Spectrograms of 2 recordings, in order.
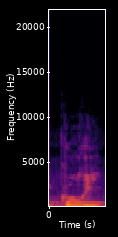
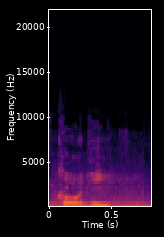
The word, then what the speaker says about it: kauri: Alors ça se prononce aussi kauri, les deux appellations sont tolérées, mais moi j'ai choisi kaori, voilà, c'est comme ça.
